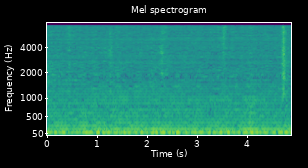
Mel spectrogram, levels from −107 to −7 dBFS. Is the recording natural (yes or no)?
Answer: no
